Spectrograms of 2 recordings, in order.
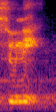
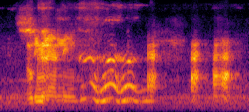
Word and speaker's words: Sunyani: And Sunni. Sunyani. It is called Sunyani. Sunyani.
